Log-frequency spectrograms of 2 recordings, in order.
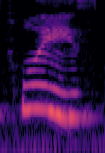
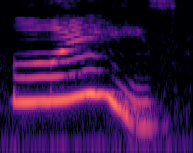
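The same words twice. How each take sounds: First: Softer, small pleading whimper. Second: Much higher and louder drawn-out wail; wailing plea. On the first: Dog whimpering to Hattie, soft and pleading. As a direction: let the begging shrink to a whimper. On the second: Dog wailing at Hattie for food, loud and drawn out. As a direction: howl the last please. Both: Acted. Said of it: "I whine some more".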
